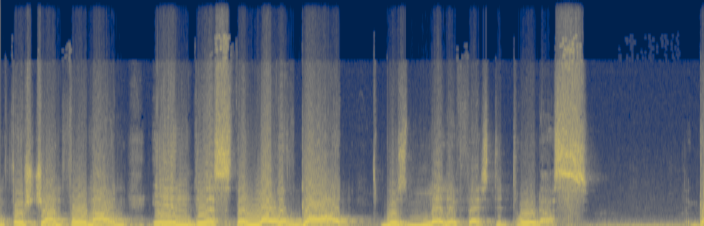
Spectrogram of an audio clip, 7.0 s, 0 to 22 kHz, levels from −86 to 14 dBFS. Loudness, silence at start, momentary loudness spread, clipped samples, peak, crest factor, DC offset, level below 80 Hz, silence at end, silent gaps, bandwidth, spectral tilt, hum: -4 LUFS; 0 s; 16 LU; 8%; 0 dBFS; 4 dB; 1%; -26 dBFS; 0 s; none; over 20 kHz; -4 dB/octave; none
